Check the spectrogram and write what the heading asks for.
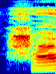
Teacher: ہا حلق کے درمیانی حصے سے ادا ہوتا ہے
